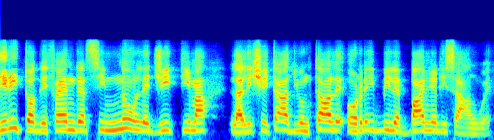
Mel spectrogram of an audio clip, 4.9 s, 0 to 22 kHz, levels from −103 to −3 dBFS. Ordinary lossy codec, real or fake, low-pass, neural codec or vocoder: none; fake; none; codec, 16 kHz, about 1 kbps, DyCAST, with the encoder's durations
